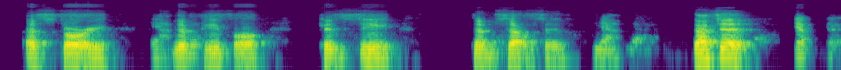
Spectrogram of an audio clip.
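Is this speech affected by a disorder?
Yes: muscular dystrophy; multiple surgeries.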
